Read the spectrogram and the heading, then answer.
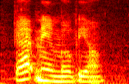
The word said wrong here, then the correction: Batmobile: You're putting the there's no man, it's just Batmobile.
